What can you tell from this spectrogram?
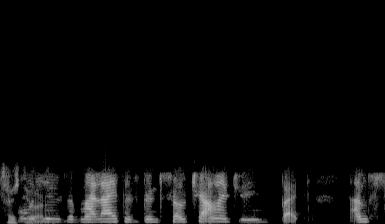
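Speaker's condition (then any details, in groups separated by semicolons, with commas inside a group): Cerebral palsy; birth onset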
